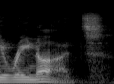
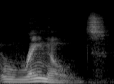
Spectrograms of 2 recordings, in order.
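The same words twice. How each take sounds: First: It is said the way English spelling suggests. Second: It is said the French way. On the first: The speaker calls it wrong. "if you were just looking at it in English, you would probably say" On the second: The speaker calls it right. "which is how it's actually pronounced"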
